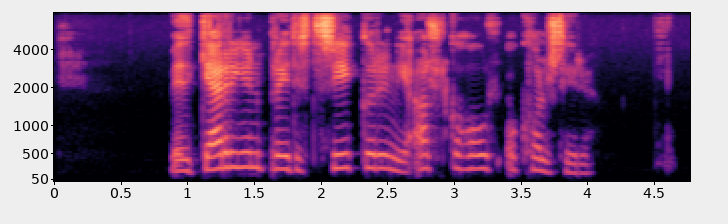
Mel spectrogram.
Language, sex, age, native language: Icelandic, female, 20-29, Icelandic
